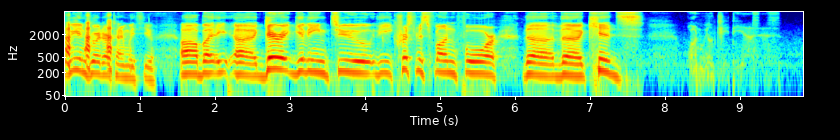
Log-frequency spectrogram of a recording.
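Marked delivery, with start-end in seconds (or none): 8.3-9.5 secretive, breathy, very quiet whisper under the breath. Mentioning a gift while the kids are in the room, whispering. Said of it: "I have to whisper that".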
